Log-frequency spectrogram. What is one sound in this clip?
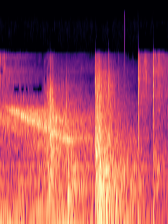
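A heavy door swings open with a rumbling whoosh.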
